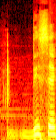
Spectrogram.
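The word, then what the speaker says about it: dix: দিসের ক্ষেত্রে ইক্স উচ্চারণ হচ্ছে স, দিস।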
